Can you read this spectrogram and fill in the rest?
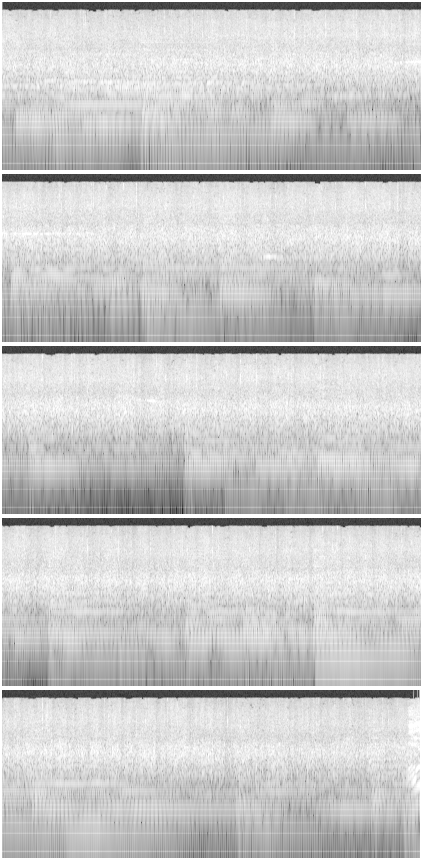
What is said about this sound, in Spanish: Si ustedes creen en estas dos promesas, mire, no dude en darle el mejor aplauso al Señor Jesús. No lo dude. Fuerte ese aplauso.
